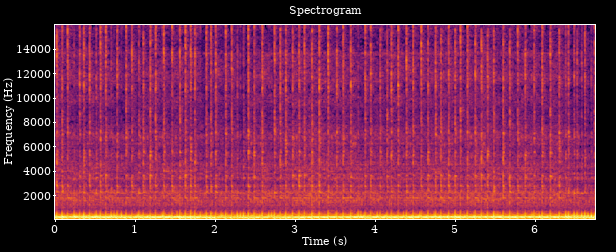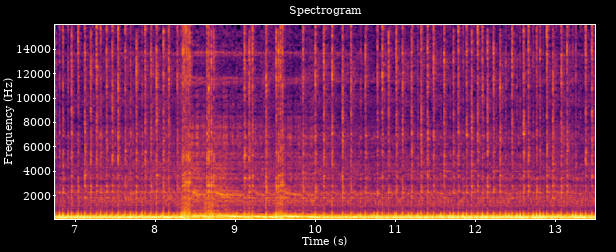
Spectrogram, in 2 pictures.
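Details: Neo-tec NH872 chainsaw (372XP clone), big bore kit, first start, warming up on a 31° day: crisp steady high-rev buzz with one brief dip and recovery, no rattle or bogging, a bit noisy; normal running.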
